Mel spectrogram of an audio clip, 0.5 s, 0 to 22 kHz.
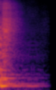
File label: BIG ROLL; Univers Sons - Kitch 70s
